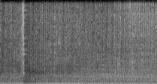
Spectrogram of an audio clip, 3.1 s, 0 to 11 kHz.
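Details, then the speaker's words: 1992 Ford Ranger with a 5.0L 302 V8, 94,000 miles: a deep, lumpy idle with a faint, uneven puffing tick on the rumble; there are leaking exhaust headers, "a header leak or two or eight". "it's got a header leak or two or eight definitely hear the header leaking"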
